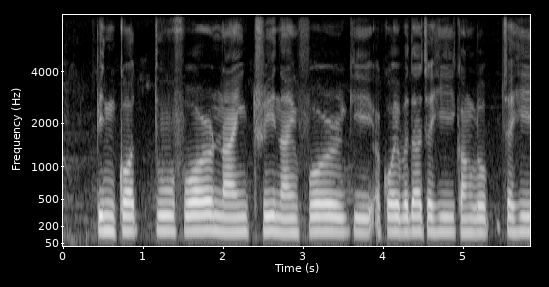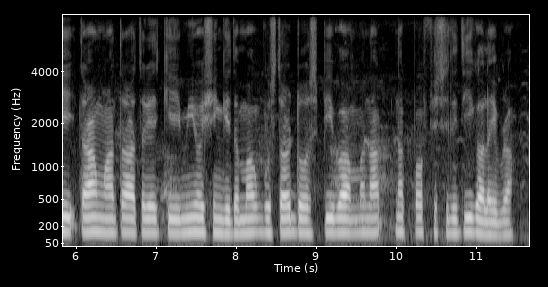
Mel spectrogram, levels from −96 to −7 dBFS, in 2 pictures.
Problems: background sounds at intervals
